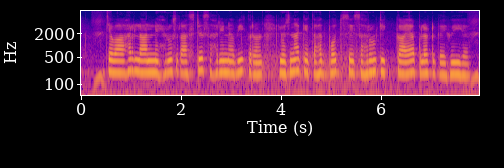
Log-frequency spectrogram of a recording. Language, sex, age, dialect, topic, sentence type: Hindi, female, 18-24, Garhwali, banking, statement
